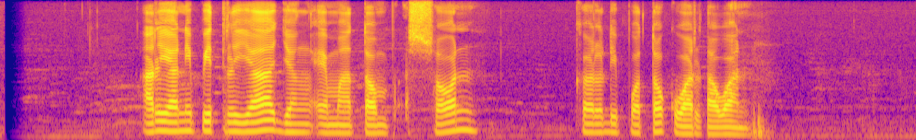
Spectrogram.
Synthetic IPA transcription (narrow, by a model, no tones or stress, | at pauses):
ʔaɾianipit̪ɾiad͡ʒɨŋɛmat̪ɔmpsɔn | kʰɨrdipɔt̪ɔkuwart̪awan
